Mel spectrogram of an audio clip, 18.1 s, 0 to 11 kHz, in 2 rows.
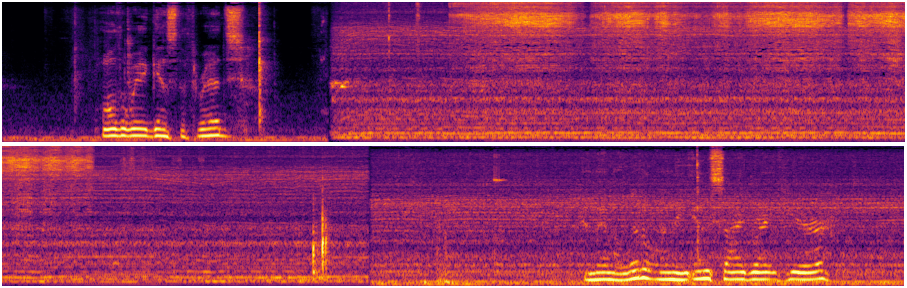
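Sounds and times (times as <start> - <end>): blade scraping spinning workpiece: 3.2 - 12.7
lathe motor humming: 3.3 - 13.3.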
